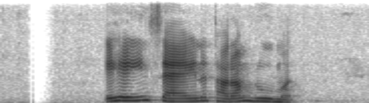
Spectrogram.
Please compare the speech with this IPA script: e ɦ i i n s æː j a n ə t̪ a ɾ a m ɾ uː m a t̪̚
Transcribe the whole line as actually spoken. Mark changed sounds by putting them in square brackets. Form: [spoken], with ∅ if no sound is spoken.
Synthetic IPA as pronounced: e ɦ [e] i n s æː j [e] n ə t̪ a ɾ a m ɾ uː m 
